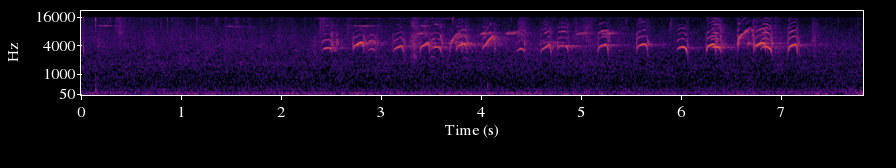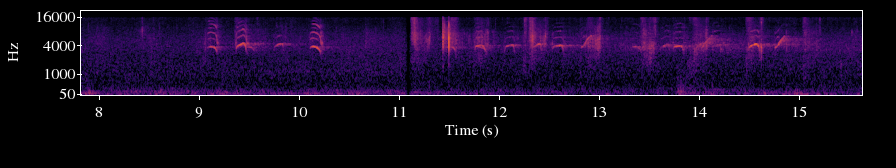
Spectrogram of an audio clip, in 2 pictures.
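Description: Small songbirds chirping in quick runs of short, high, down-slurred notes, in three bouts, over a steady low outdoor rumble. A few sharp clicks come about two-thirds of the way through.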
